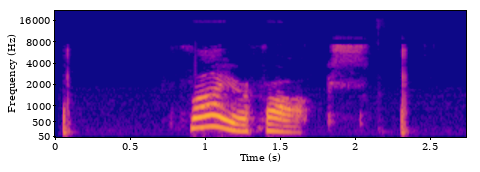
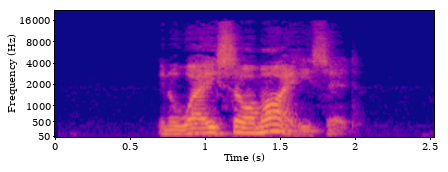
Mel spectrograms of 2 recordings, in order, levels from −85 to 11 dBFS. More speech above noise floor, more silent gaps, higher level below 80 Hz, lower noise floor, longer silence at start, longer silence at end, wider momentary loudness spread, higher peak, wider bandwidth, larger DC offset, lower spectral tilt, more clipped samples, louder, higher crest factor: about the same, 53 dB vs 51 dB; neither; second, -66 dBFS vs -54 dBFS; about the same, -65 dBFS vs -68 dBFS; second, 0.05 s vs 0.7 s; second, 0.4 s vs 0.6 s; first, 24 LU vs 14 LU; about the same, -2 dBFS vs -2 dBFS; second, 7.6 kHz vs 16 kHz; neither; first, -6.5 dB/octave vs -4.5 dB/octave; neither; first, -12 LUFS vs -17 LUFS; about the same, 14 dB vs 18 dB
